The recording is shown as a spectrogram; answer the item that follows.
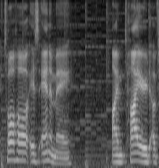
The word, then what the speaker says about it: Touhou: Touhou, it's pronounced Touhou.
